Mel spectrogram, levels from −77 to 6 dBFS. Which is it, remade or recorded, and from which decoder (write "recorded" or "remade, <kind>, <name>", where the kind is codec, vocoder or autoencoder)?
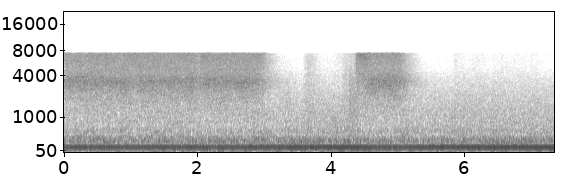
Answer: recorded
